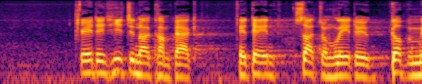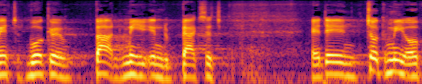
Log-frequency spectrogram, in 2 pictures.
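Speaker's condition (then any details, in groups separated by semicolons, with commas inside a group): Deafness; speaks, understood by most people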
